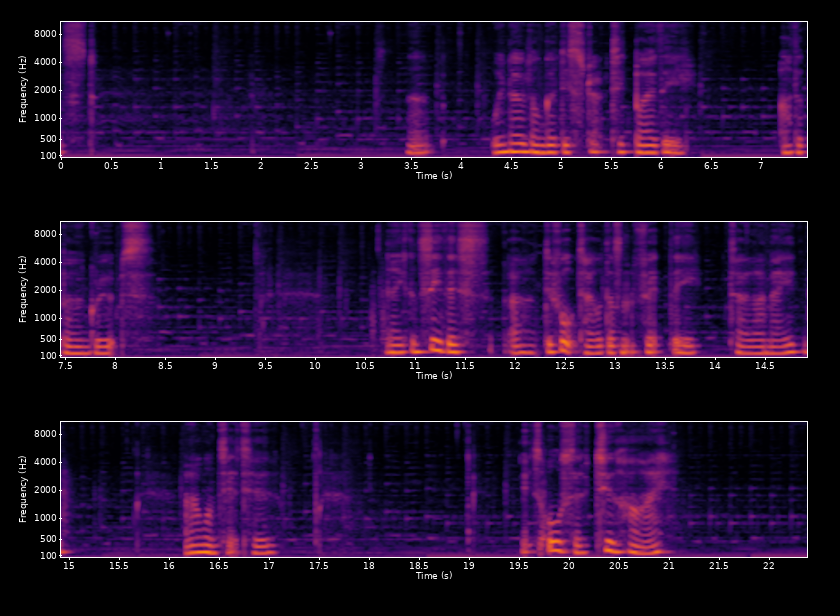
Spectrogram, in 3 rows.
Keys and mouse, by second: 1.1 click, 2.7 click, 5.2 click, 7.8-9.5 shift+middle drag, 21.0-22.3 middle drag.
